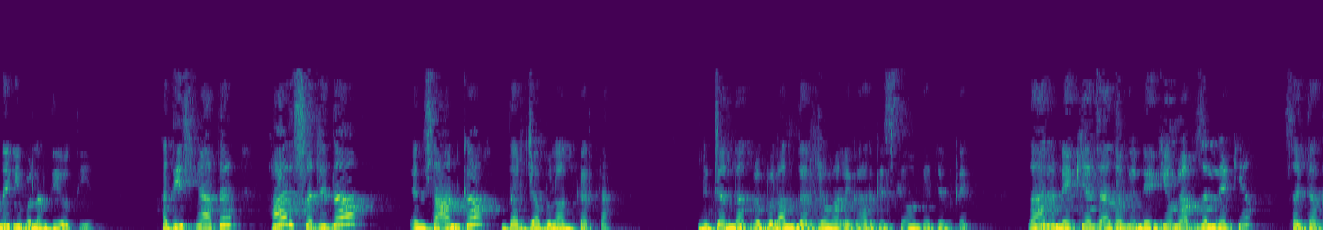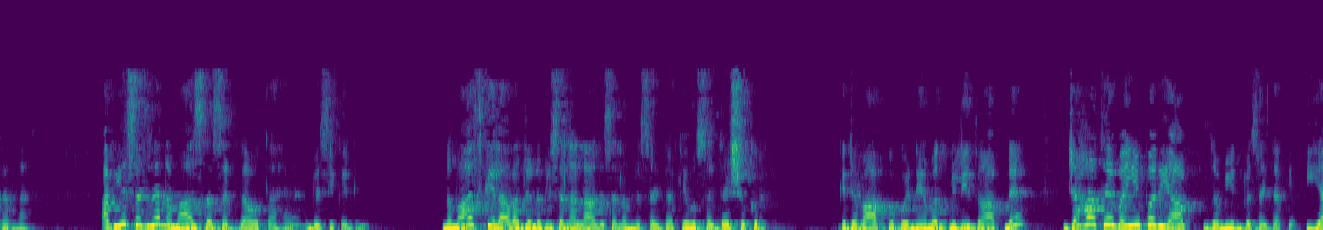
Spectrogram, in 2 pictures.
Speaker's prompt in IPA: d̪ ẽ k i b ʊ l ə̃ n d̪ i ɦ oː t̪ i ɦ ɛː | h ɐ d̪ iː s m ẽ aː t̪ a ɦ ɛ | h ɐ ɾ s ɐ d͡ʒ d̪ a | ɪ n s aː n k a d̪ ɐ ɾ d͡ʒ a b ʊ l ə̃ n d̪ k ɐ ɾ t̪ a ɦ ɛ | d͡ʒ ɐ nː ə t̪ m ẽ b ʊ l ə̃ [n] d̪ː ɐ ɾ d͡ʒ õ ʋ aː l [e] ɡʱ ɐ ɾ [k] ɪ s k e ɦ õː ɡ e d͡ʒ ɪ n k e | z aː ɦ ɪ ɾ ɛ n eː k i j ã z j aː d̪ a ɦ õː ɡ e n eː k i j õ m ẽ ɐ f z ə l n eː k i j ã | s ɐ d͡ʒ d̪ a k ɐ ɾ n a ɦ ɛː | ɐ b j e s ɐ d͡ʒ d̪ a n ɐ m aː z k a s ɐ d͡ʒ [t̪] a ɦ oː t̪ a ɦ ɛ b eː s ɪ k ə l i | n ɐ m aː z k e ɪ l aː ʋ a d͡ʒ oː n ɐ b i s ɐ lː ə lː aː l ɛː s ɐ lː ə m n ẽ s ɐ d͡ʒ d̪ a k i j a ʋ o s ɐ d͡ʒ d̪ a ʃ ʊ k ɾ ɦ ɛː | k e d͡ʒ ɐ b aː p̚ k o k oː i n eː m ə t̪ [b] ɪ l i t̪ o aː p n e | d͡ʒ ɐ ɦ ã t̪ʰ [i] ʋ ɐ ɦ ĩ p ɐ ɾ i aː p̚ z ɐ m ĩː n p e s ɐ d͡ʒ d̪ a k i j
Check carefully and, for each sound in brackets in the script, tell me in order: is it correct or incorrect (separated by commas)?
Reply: correct, correct, correct, incorrect, incorrect, incorrect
